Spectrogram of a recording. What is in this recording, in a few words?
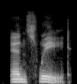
"en suite", American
